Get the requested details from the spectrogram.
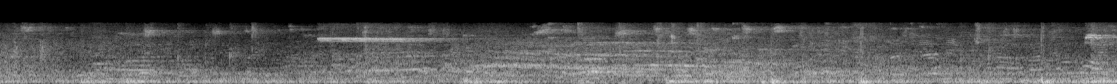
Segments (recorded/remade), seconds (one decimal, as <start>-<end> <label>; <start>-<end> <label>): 0.0-5.3 recorded; 5.3-8.9 remade; 8.9-11.2 recorded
